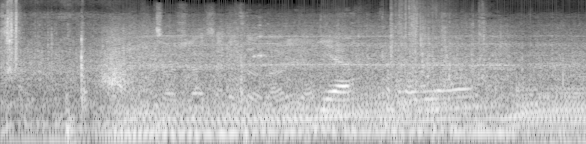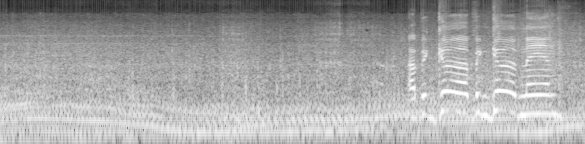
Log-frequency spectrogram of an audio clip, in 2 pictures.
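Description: A vehicle engine hums and revs as it drives.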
